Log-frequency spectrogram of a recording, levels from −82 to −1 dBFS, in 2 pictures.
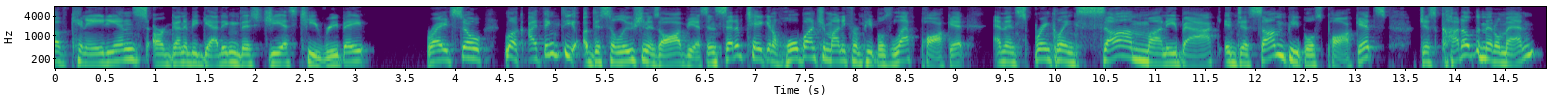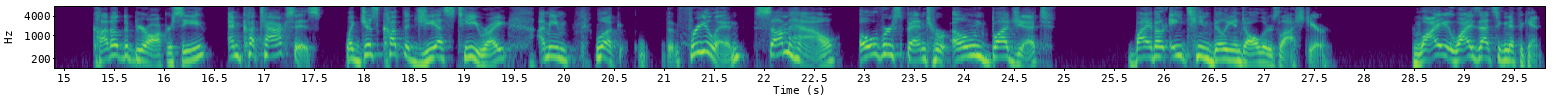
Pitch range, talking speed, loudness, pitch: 150-225 Hz, 165 wpm, -21 LUFS, 185 Hz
